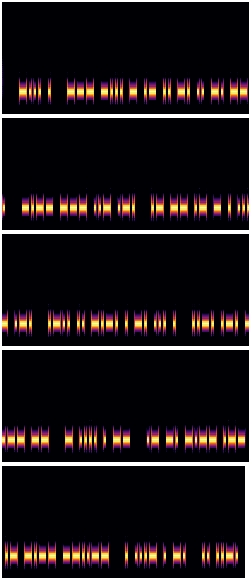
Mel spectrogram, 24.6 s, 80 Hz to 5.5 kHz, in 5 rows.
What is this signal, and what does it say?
Morse code, heard as a keyed tone, about 25 wpm, 600 Hz. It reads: BE OBTAINING YOUR AMATEUR LICENSE FROM THEM ANYWAY, EVEN IF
